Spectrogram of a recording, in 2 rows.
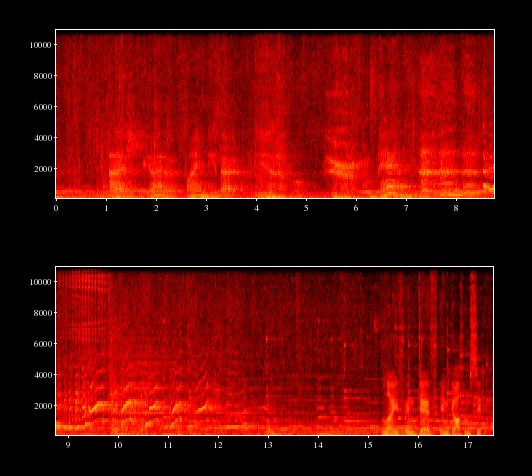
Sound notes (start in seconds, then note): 4.8 deep voice; 7.0 exhaling excitedly, laughing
